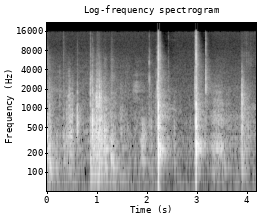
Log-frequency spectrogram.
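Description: Metal latches of an aluminium briefcase clicking open: two sharp snaps under a second apart, with lighter clicks and knocks of the case being handled around them.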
